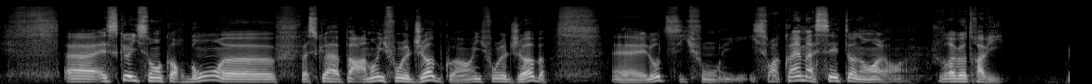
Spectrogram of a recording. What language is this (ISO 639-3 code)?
fra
